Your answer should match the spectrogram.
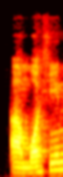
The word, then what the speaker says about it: wahine: Wahine is pronounced wahine. So once again, something easier to pronounce there.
